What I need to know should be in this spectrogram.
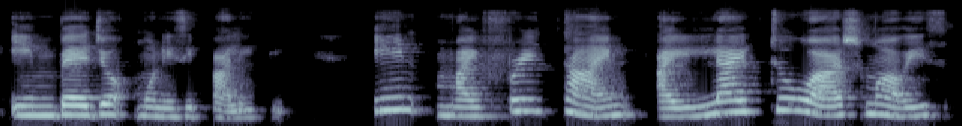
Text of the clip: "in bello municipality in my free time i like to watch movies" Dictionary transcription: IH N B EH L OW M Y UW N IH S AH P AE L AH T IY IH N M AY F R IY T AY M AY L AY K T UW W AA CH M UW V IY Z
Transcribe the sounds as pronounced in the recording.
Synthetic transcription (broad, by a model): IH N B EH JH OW M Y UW N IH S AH P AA L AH T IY IH N M AY F R IY T AY M AY L AY K T UW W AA SH M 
